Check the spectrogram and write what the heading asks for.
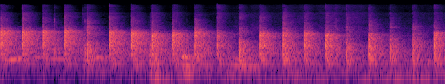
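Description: Hands clapping in a steady, quick, even rhythm of about five or six claps a second, applauding the next speaker as he is called up.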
